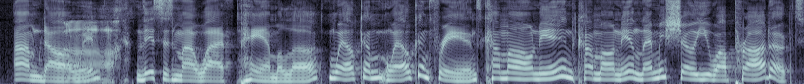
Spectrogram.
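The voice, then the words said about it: Imitates another person's regional Southern accent. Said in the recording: “Darwin talked like this... like a regional accent?... He was from Northern Florida.”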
